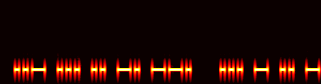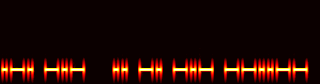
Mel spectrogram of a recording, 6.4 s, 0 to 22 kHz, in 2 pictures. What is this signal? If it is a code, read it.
Morse code, heard as a keyed tone, about 28 wpm, 700 Hz. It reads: USING STICK INK,
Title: Pangram Challenge v2 - 28wpm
